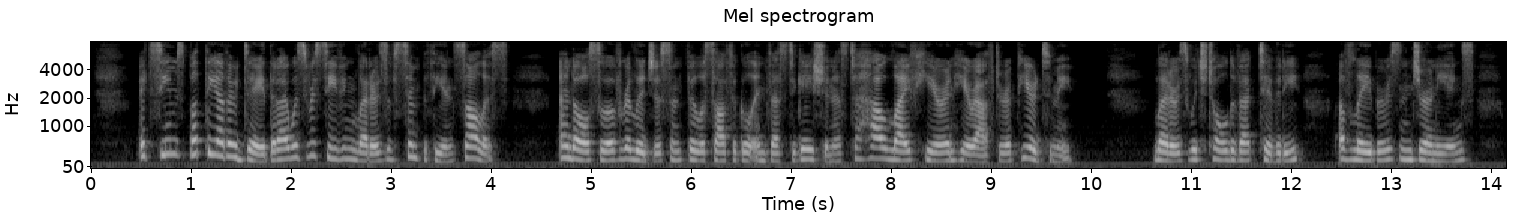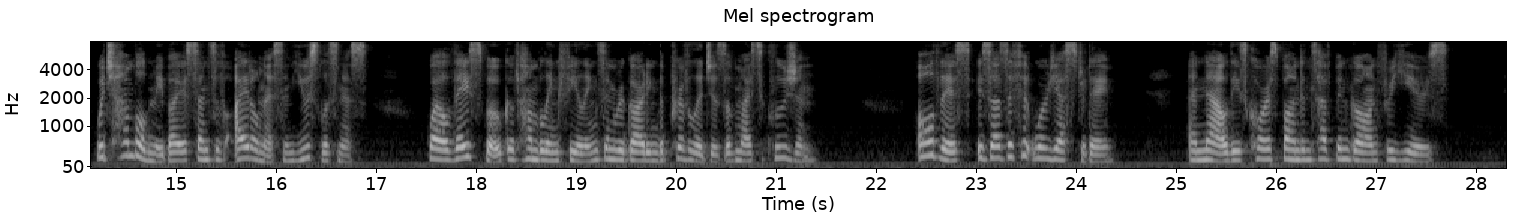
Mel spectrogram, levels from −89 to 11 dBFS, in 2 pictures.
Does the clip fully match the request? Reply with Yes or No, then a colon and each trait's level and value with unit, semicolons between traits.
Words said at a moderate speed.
Yes: average, 170 wpm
